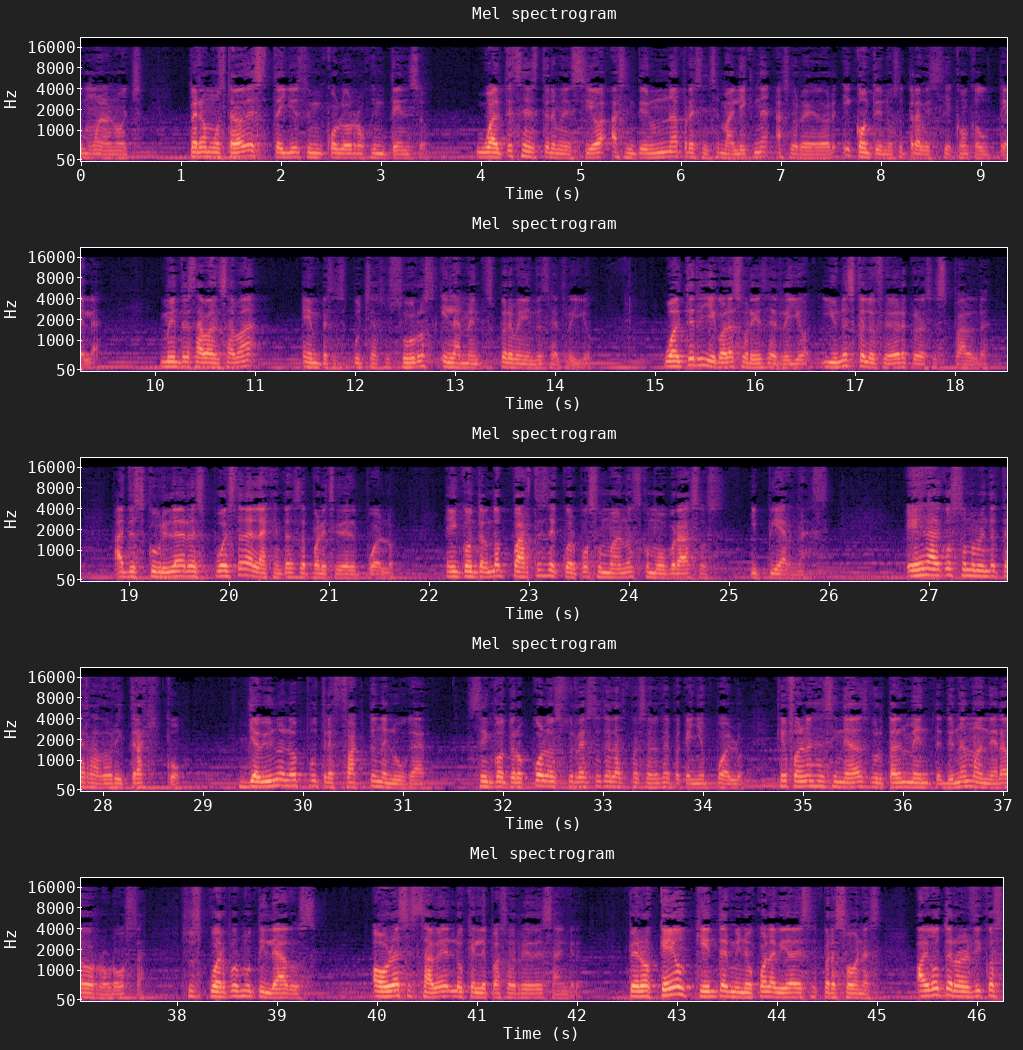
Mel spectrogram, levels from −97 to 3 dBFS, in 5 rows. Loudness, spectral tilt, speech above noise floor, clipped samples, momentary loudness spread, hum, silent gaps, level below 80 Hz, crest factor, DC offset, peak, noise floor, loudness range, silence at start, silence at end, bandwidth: -24 LUFS; -6 dB/octave; 20 dB; under 0.1%; 17 LU; none; none; -60 dBFS; 22 dB; under 0.1%; -2 dBFS; -44 dBFS; 6 LU; 0 s; 0 s; 16.5 kHz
